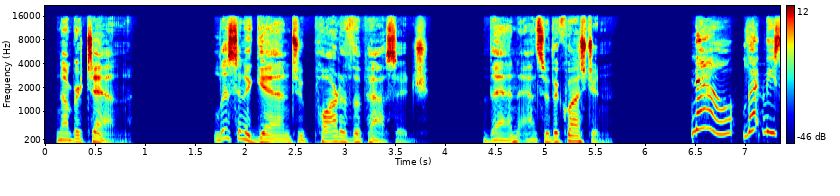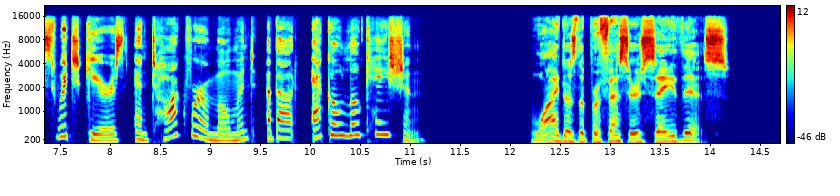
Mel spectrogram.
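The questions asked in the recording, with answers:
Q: Why does the professor say this?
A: To signal a change of topic to echolocation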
